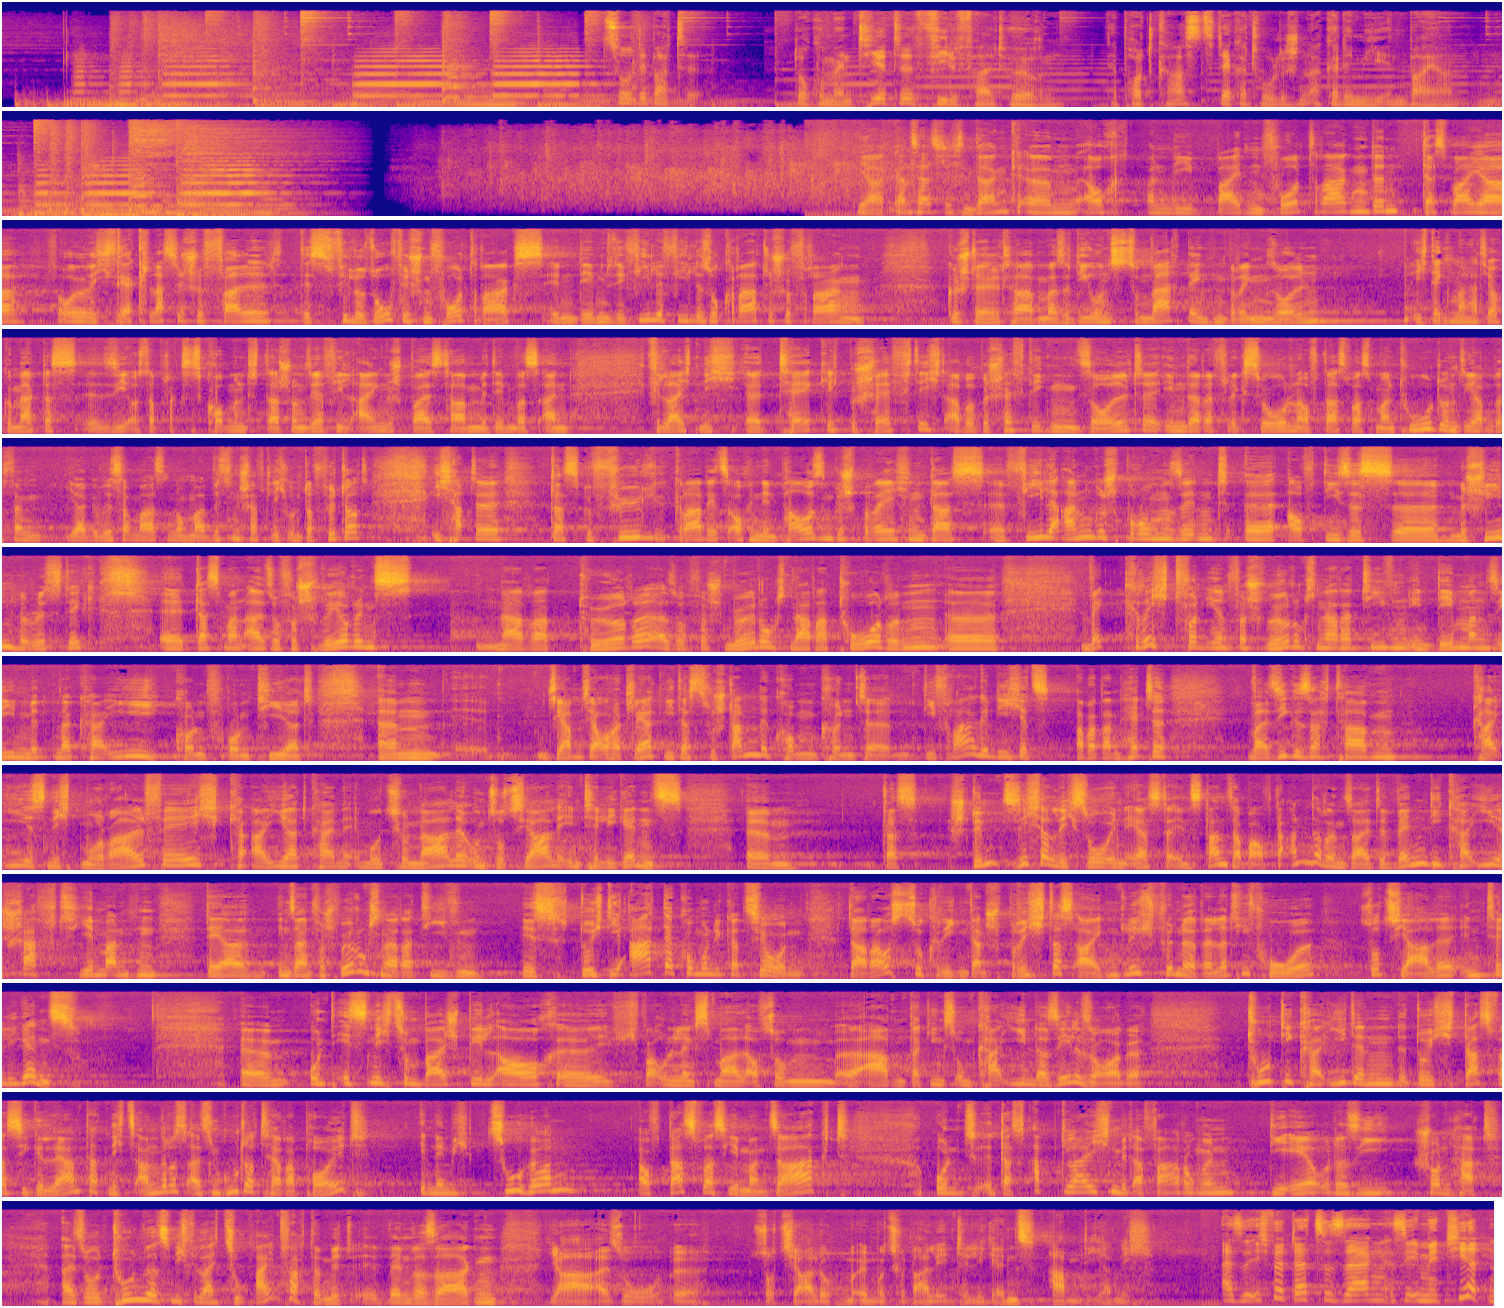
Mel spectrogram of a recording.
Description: Gespräch zum Thema 'KI in den Medien' ~ zur debatte Podcast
